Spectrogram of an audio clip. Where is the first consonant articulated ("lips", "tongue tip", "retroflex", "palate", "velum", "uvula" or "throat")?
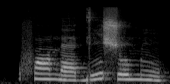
lips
